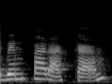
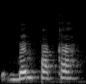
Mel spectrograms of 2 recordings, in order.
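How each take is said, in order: First: Said in the usual way. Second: Pa' clipped from para, pa' acá run together; casual contraction. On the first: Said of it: "en lugar de". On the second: Shown as a demonstration. Teacher demos the casual form Ven pa' acá, contracted. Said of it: "Cuando decimos".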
